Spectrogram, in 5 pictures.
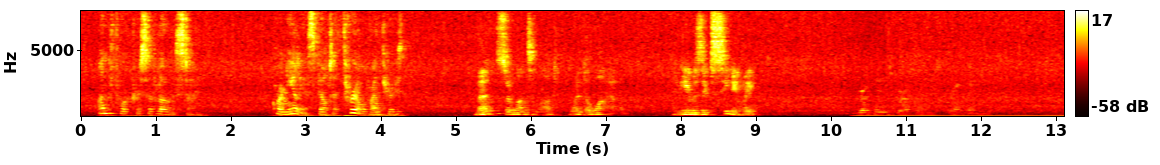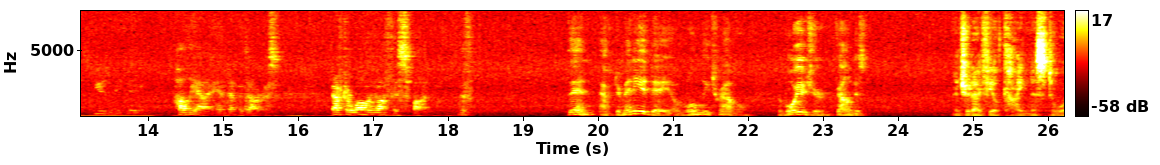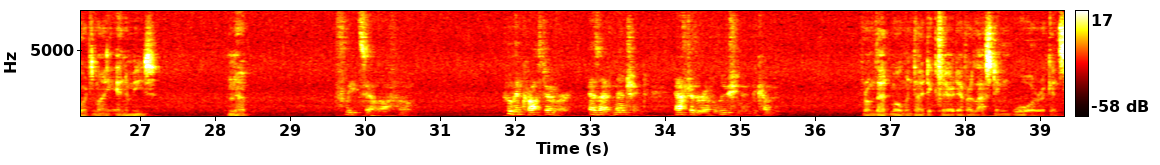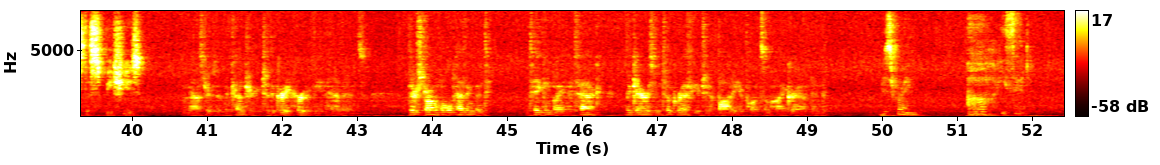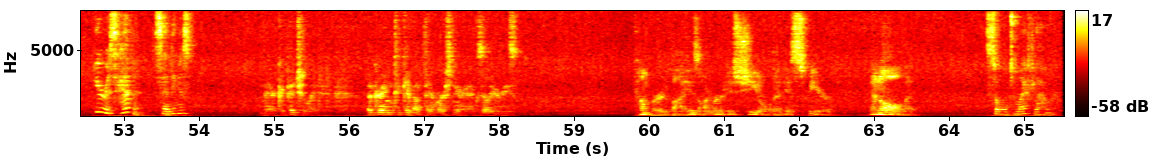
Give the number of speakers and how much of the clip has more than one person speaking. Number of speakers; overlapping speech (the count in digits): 6, no overlap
